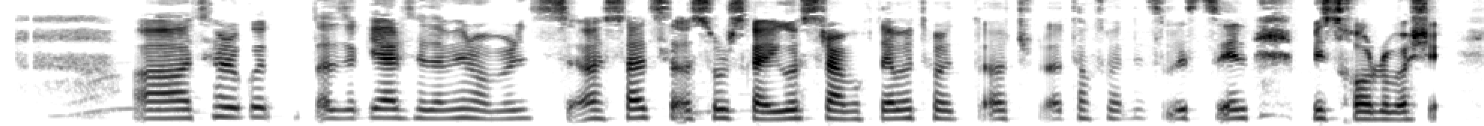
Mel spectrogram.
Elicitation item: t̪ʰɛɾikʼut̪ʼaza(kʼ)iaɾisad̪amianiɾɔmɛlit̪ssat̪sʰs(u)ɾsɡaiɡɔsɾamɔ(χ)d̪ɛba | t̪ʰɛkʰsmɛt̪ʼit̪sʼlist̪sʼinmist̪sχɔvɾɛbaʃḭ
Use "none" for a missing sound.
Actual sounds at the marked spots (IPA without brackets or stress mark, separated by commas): kʼ, u, χ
